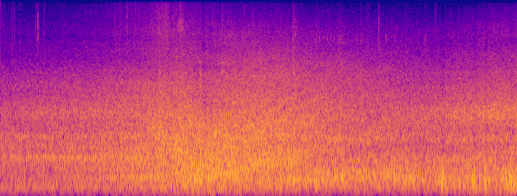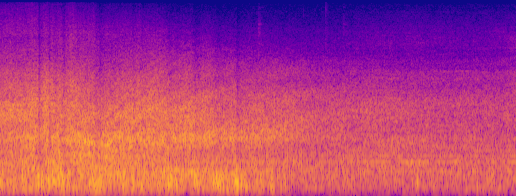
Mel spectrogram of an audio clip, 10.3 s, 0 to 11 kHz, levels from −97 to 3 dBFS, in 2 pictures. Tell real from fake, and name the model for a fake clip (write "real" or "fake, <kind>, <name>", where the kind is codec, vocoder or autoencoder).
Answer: real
